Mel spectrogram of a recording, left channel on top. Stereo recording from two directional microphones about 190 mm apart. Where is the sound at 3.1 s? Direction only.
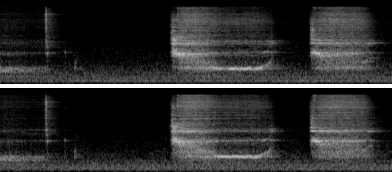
15° right (ahead or behind).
